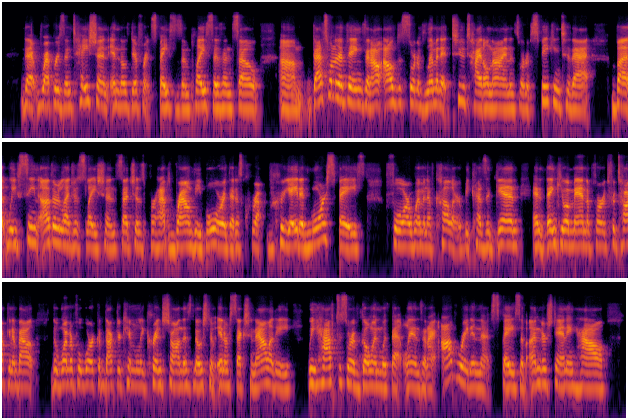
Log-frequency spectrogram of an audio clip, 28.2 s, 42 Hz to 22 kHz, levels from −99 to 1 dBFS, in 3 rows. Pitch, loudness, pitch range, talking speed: 185 Hz, -25 LUFS, 170-200 Hz, 200 wpm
